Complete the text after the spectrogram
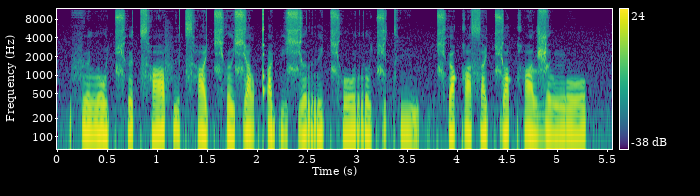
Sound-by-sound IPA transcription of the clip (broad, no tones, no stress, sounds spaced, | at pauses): f ʏ l o t͡ɕʰ ʏ t͡sʰ ɑ f i t͡sʰ ɑ t͡ɕʰ ə ɕ ɑ l qʼ ə pʲ ə ɕ ə r i t͡ɕʰ o r o t͡ɕ ʏ tʰ i | t͡ɕʰ ʏ q ɑ s ɑ t͡ɕ o qʰ ɑ l ʐ ə l ŋ o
